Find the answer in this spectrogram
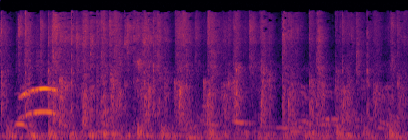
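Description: Small club audience applauding with a patter of many hands, and a single rising-and-falling whoop just after the start.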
